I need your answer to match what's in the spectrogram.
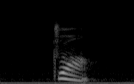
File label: "zhuang4", chinese pinyin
